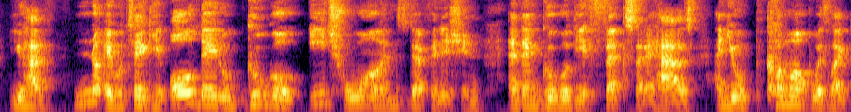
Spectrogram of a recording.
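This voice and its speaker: A man's voice: medium pitch, echoey room. A man in his late thirties giving casual fitness advice straight to camera, rambling and often restarting his sentences. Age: late 30s. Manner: rambling, repeats and restarts phrases. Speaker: fitness vlogger.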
